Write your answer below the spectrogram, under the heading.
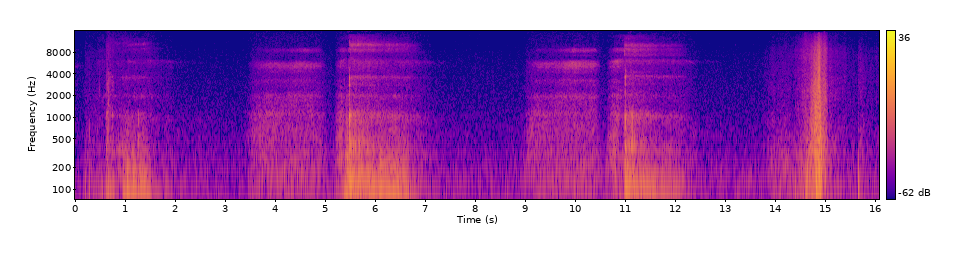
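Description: Loud rumbling, fluttering snores on breathing in, with quieter breathing out and a sharp snort near the end; snoring.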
